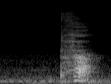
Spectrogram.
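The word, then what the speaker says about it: π: This is hand in front of the mouth. Pa. Pa. As in pat.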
